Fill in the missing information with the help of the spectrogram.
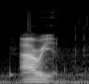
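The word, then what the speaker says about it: Aryan: Arian.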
